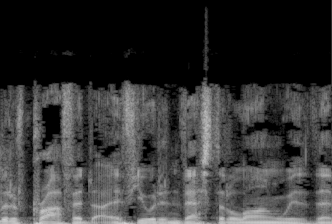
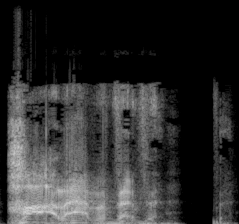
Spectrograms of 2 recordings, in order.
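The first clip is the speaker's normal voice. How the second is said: put-on heavy Russian accent, high and halting; 6 semitones higher than usual. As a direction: imitate an older Russian assistant. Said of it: "she really has a real heavy Russian accent".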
